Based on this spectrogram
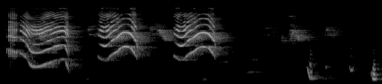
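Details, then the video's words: Pet talking parrot saying "mummy" (mami) indoors in a small room: three loud, squeaky, harmonic syllable groups, each bending down then up, repeated about every second, followed by faint clicks and quiet rustling. "Talking parrot - mummy bolne wala tota"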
